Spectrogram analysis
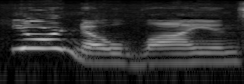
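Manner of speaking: slow words through laughter; laughing. Acted. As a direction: chuckle the words out. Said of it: "Ollie shook with laughter".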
